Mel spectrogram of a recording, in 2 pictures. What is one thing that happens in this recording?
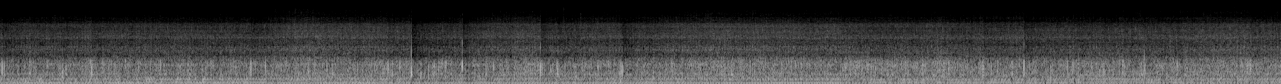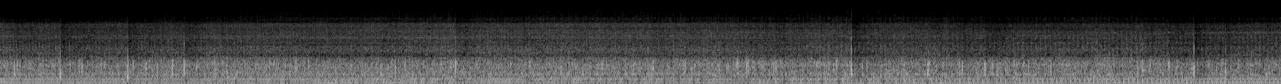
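Tyres crunch and rumble over gravel.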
